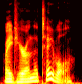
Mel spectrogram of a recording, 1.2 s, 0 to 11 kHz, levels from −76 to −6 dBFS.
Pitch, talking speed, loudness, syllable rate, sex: 125 Hz, 245 wpm, -15 LUFS, 6.7 syllables/s, male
